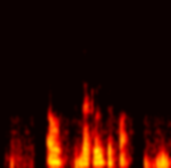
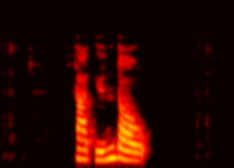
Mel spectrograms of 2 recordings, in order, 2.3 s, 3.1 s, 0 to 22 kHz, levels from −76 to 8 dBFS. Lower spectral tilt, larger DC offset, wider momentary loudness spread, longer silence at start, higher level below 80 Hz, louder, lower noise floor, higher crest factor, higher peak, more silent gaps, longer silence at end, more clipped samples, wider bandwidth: first, -13 dB/octave vs -5 dB/octave; neither; first, 19 LU vs 10 LU; second, 0.15 s vs 1 s; first, -38 dBFS vs -76 dBFS; about the same, -20 LUFS vs -20 LUFS; second, -38 dBFS vs -74 dBFS; about the same, 18 dB vs 20 dB; about the same, -2 dBFS vs -4 dBFS; neither; second, 0 s vs 1.15 s; neither; second, 2.8 kHz vs 9.6 kHz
